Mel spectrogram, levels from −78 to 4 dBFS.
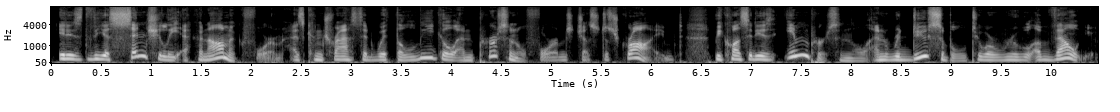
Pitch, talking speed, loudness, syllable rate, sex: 155 Hz, 155 wpm, -21 LUFS, 5.0 syllables/s, male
